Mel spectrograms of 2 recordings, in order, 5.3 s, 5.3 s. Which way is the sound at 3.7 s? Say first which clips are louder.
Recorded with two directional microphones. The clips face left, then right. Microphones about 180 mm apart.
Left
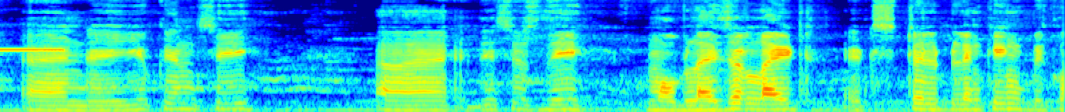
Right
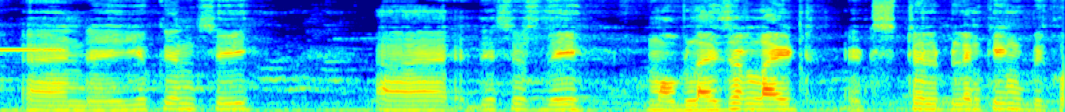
Right 1 dB; 40° right (ahead or behind).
